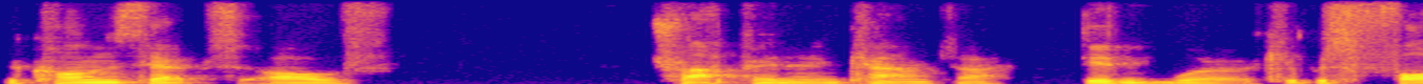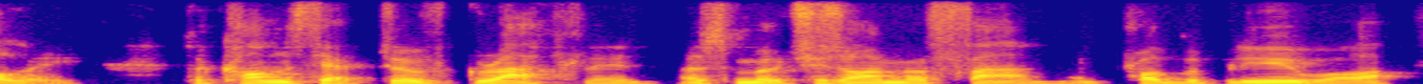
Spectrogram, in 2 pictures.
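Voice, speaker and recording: Soft spoken guy, calm and articulate, dead dry sound. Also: medium pitch, no echo. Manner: measured, articulate, occasional ums. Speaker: guest, former doorman. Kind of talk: reflective interview storytelling.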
